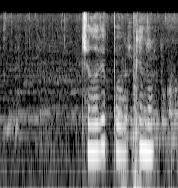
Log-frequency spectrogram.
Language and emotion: Russian, sad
